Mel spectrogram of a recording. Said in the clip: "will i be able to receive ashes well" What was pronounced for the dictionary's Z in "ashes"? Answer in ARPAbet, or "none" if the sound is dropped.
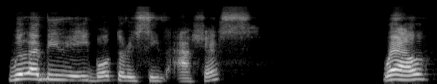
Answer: S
